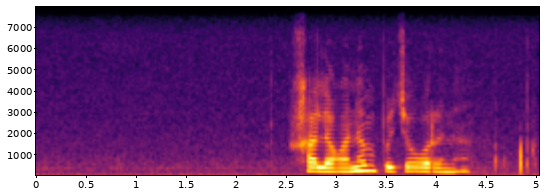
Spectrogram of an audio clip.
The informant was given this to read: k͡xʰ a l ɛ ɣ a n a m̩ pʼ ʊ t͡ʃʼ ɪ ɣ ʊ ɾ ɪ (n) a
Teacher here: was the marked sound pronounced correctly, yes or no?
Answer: yes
